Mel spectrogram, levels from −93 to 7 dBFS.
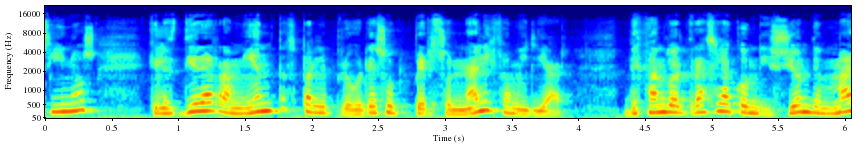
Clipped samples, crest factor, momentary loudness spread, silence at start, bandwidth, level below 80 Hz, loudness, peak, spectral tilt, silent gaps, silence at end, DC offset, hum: under 0.1%; 14 dB; 9 LU; 0 s; 14 kHz; -48 dBFS; -19 LUFS; -6 dBFS; -6 dB/octave; none; 0 s; under 0.1%; none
